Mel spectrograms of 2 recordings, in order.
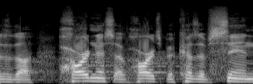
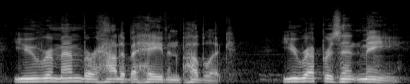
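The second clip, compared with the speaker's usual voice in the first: mock quiet, gentle whisper. Acting out a parent reminding a child before going out: imitating a parent whispering gently. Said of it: "whisper very quietly and very gently".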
